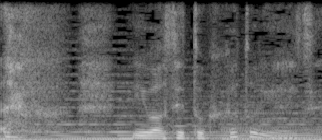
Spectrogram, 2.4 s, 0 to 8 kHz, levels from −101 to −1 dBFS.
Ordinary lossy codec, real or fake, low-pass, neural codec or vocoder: none; real; none; none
